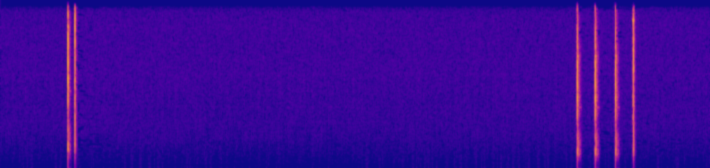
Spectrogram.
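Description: A soft click sounds several times in quick succession.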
